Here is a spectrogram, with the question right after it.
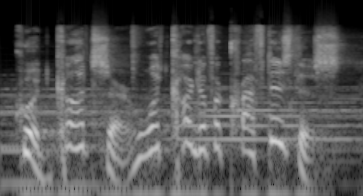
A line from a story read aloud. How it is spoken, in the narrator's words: cried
